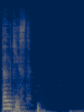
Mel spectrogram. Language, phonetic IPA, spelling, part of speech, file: Russian, [tɐnˈkʲist], танкист, noun, Ru-танкист.ogg
- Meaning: tankman, tanker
